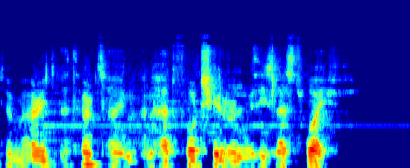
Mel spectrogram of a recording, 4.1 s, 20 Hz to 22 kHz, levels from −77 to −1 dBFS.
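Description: From the start to 2.0 s the speech plays from an adaptive stream starting at a low bitrate, about what 48 kbit/s MP3 gives: dull treble and smeared, swirly codec artefacts. At 2.0 s it jumps to roughly 128 kbit/s quality with no gap. That seamless step up, not dropout, marks a player switching versions.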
